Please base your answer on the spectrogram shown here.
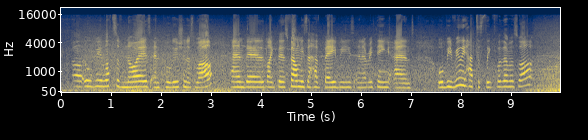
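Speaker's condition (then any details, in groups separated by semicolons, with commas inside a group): No condition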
